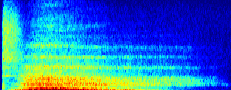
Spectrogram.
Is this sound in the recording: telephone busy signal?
no

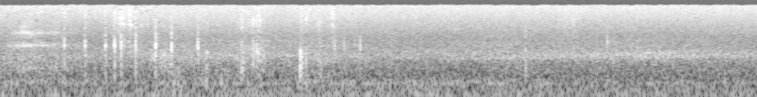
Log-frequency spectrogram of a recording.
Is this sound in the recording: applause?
no

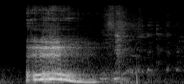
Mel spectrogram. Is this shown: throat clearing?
yes

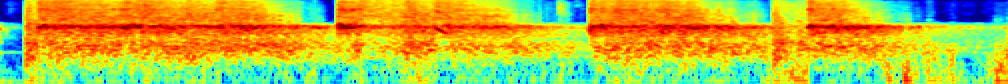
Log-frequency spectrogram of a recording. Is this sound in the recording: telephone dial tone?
no

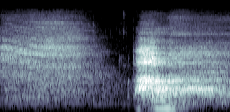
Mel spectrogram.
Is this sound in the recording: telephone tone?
no

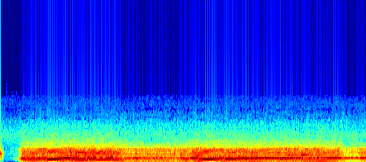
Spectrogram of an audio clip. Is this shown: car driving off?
yes

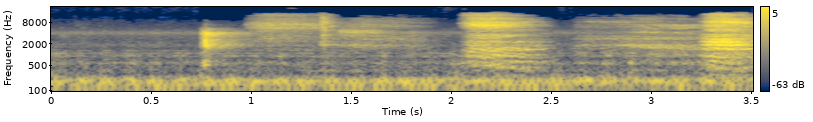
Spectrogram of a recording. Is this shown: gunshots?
no

